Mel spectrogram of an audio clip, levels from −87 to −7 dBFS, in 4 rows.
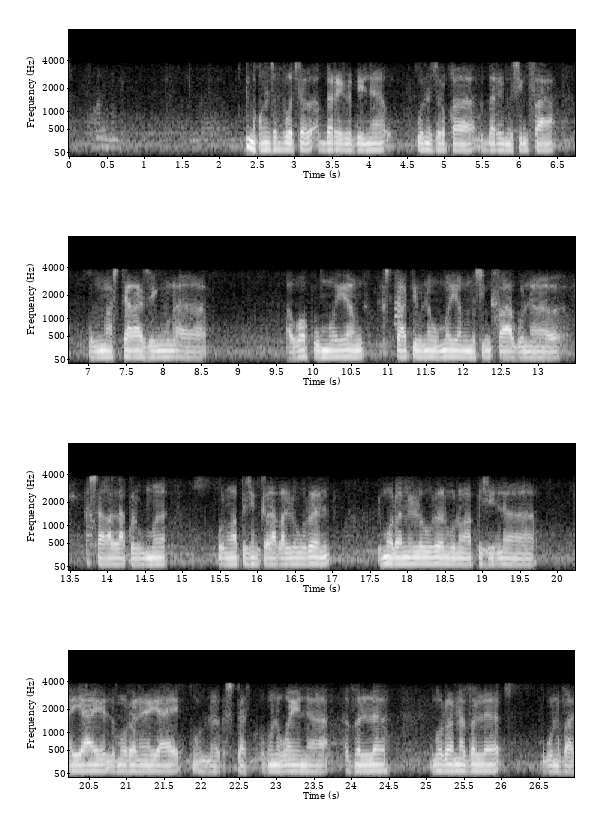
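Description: From the very start, the speech carries the sound of the G.729 codec, here the G.729A flavour at 8 kbit/s. It rebuilds the voice from a vocal-tract filter, a pitch predictor and a handful of pulses per 10 ms frame, so there's nothing above 4 kHz, and the damage is plainly audible: the voice comes across rough and a bit synthetic, with a modelled edge rather than a natural recorded tone.

Around 19.15 to 19.20 s there's a short stretch of VoIP packet loss concealed by the speech codec. About 20 ms of audio went missing, which fits a single lost packet. Instead of silence, the decoder carried on from its last pitch and filter settings at falling gain, so you hear the sound smear into a brief patch that sags in level. Because each frame builds on the one before, the voice sounds weak or distorted for a moment after the gap.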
